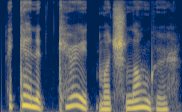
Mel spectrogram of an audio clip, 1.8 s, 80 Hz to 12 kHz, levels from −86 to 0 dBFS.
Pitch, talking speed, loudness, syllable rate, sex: 215 Hz, 200 wpm, -15 LUFS, 6.3 syllables/s, female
